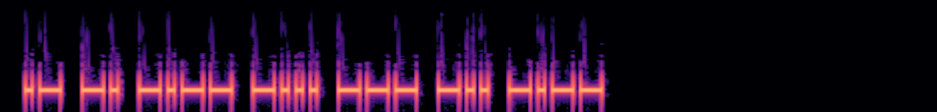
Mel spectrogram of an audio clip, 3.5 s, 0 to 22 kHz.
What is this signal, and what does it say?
Morse code, heard as a keyed tone, about 44 wpm, 700 Hz. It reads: ANYBODY
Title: Sets of 5 Words 45wpm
